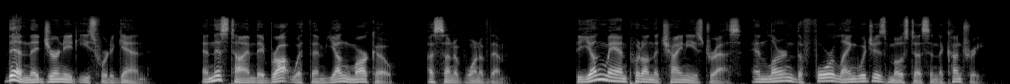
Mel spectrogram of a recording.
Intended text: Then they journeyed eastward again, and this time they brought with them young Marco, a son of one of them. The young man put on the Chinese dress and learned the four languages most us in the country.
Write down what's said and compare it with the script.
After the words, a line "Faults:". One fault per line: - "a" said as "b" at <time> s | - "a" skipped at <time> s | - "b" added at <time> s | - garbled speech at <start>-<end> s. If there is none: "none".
Then they journeyed eastward again, and this time they brought with them young Marco, a son of one of them. The young man put on the Chinese dress and learned the four languages most us in the country.
Faults:
none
